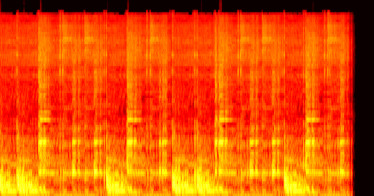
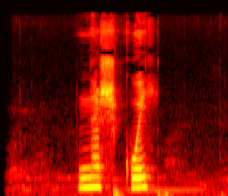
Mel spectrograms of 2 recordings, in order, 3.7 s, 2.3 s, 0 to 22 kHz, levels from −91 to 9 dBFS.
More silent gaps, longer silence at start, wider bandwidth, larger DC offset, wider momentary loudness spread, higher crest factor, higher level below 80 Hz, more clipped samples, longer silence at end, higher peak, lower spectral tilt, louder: neither; second, 0 s vs 0.8 s; about the same, 17.5 kHz vs 16.5 kHz; first, 1% vs under 0.1%; second, 4 LU vs 22 LU; second, 14 dB vs 20 dB; first, -32 dBFS vs -44 dBFS; neither; second, 0.2 s vs 0.6 s; about the same, 0 dBFS vs -2 dBFS; about the same, -4.5 dB/octave vs -3.5 dB/octave; first, -13 LUFS vs -18 LUFS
